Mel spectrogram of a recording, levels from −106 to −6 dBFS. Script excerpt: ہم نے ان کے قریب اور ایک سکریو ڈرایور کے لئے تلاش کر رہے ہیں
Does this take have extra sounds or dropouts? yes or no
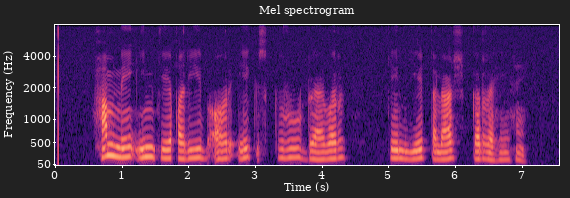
no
